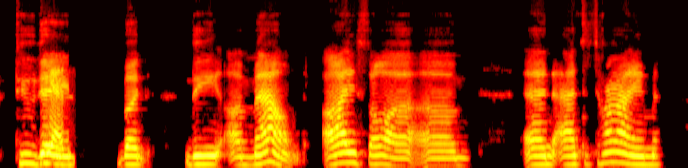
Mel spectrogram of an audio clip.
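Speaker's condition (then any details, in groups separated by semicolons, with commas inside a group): Cerebral palsy, mixed, moderate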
